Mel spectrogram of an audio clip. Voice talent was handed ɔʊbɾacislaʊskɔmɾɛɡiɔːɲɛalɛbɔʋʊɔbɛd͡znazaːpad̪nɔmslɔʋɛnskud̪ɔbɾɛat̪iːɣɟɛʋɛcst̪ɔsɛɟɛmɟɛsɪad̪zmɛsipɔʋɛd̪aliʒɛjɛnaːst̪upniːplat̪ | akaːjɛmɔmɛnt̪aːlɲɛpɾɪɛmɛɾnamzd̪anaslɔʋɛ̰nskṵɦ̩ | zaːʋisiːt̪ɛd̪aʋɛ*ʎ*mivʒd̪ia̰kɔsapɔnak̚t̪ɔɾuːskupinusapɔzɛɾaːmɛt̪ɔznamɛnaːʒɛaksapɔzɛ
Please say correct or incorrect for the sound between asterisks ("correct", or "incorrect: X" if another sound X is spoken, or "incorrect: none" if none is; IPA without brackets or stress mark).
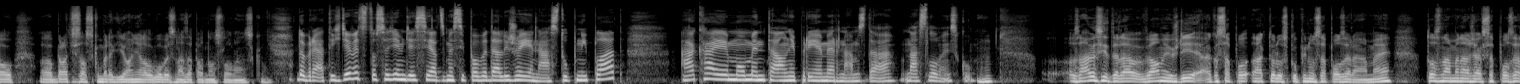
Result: incorrect: l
